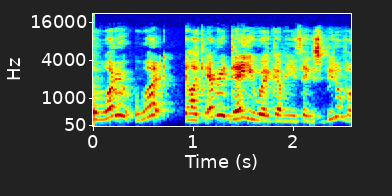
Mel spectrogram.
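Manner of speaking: high-pitched, sputtering disbelief; retold baffled protest; mock bafflement. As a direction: stumble over it, acting incredulous. Acts out her bafflement at teammate.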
